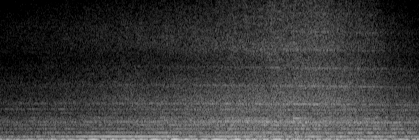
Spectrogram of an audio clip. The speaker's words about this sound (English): Hey, here comes the train.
